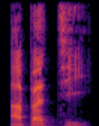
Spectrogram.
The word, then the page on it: apathie: francais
